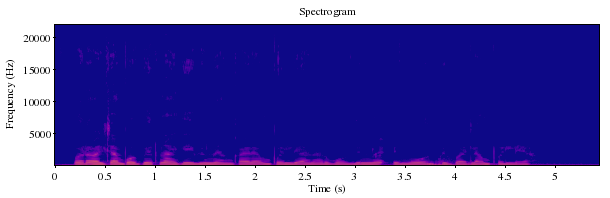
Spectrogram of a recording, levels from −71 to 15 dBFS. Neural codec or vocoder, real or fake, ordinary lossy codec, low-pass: none; real; none; none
